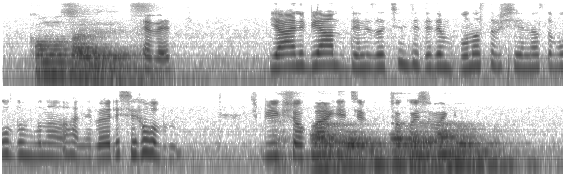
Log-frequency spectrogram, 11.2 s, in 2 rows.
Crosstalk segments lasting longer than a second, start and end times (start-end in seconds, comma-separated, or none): 8.7-10.1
